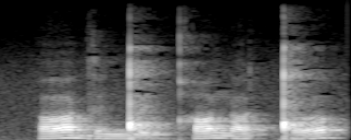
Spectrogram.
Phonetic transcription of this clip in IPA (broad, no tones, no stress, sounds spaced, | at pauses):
a ɡ ɛ ŋ͡ǃ ɛ lʲ qʰ a ŋ a ǃ ɐ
